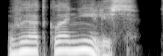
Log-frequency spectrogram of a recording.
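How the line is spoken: Soft moan, princess. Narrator (Russian): тихонечко простонала принцесса

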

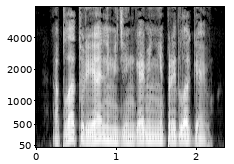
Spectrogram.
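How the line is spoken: Dry. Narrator (Russian): сухо закончила

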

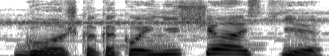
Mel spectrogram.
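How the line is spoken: Shouting in foolish voice. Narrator (Russian): закричал один идиотским голосом

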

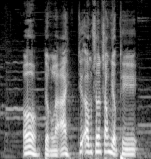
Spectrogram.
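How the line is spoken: Affected simpering voice. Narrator (Vietnamese): Phiêu Ba óng ẻo với giọng òn ẻn nói

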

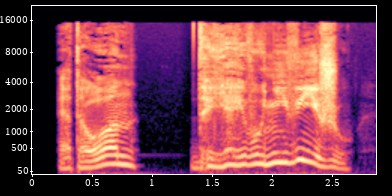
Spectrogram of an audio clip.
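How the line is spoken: Desperate exclamation. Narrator (Russian): в отчаянии воскликнул я

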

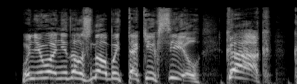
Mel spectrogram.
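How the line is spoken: Enemy shouting. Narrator (Russian): кричал кто-то из врагов

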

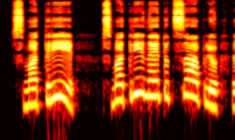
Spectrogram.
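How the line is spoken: Ardent shout. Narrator (Russian): с жаром кричал граф Шатиллон

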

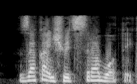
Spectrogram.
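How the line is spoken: Shout. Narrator (Russian): крикнул он Касперлю и Сеппелю

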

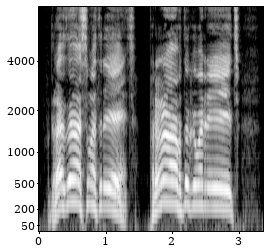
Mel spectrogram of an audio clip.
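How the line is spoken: Sudden roar. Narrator (Russian): неожиданно взревел гражданин бессмертный

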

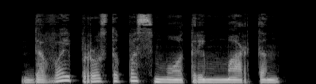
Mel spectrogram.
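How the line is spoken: Growling. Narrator (Russian): прорычал ван Нистельрой

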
